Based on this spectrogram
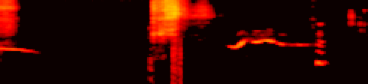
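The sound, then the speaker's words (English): A person whistles a short, eerie Western-style phrase as a Wild West theme, a sliding opening note and then a wavering melody, broken by a sudden loud breathy burst; fairly clear. “No more whistling, I promise.”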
